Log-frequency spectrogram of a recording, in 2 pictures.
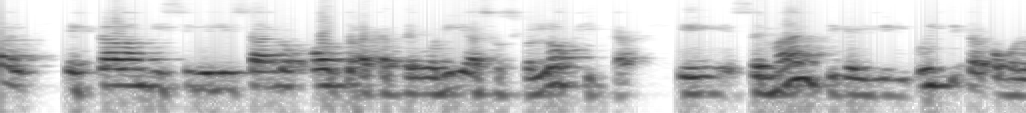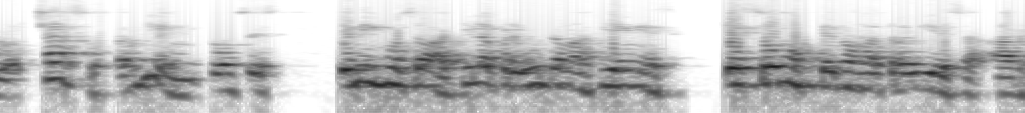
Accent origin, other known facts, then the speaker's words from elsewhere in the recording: Guayaquil, Guayas, Ecuador; no soy de Manabí, soy guayaquileño, con una ascendencia por el lado paterno orense, de Ayapamba, y también de gente de Santa Rosa y Zaruma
